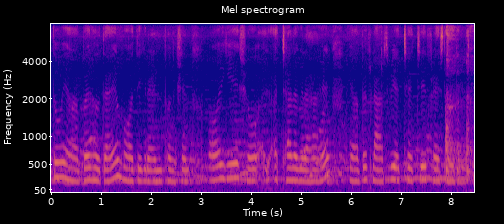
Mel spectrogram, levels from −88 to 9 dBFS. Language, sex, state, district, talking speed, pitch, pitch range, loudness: Hindi, female, Uttarakhand, Uttarkashi, 185 wpm, 215 Hz, 205-230 Hz, -35 LUFS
